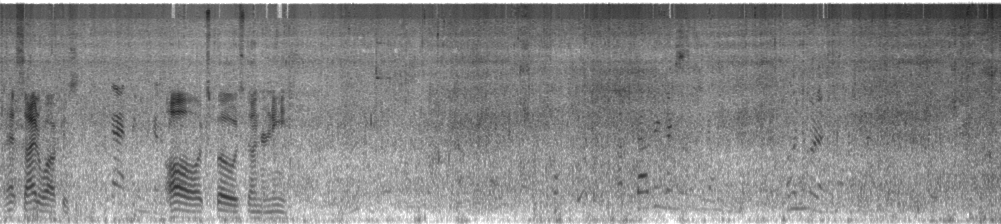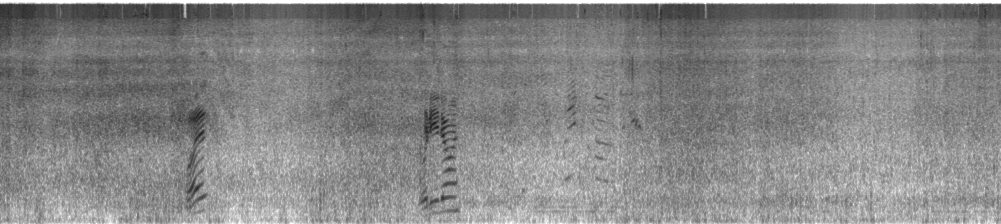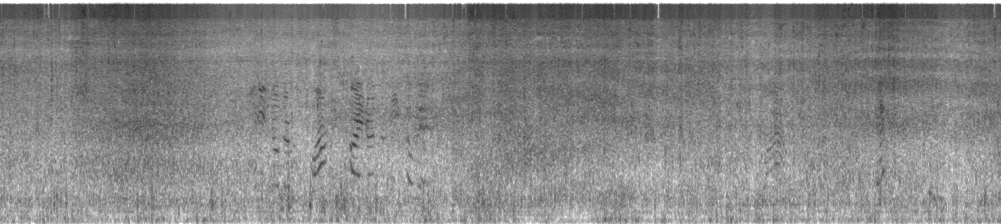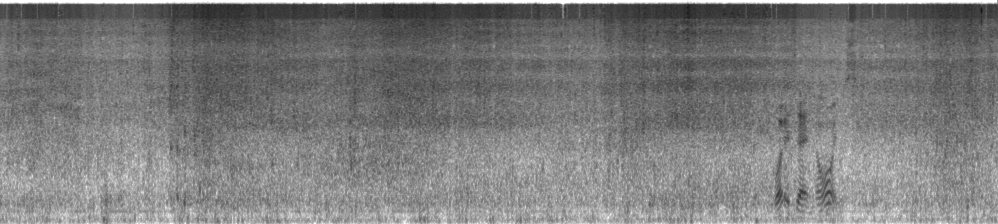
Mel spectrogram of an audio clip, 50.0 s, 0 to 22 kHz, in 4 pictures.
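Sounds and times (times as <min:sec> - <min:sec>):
lake waves washing in: 0:00.0 - 0:50.0
wind buffeting microphone: 0:00.0 - 0:50.0.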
